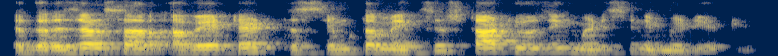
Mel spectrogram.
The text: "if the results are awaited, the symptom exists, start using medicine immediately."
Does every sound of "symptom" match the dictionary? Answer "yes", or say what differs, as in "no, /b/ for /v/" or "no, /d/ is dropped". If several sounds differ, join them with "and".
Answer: yes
